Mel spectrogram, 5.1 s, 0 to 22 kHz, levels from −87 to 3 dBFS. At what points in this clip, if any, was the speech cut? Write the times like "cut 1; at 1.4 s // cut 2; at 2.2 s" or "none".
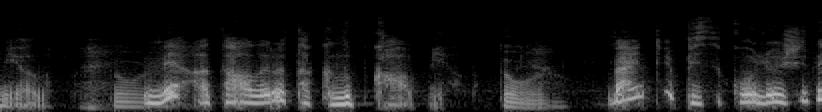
none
